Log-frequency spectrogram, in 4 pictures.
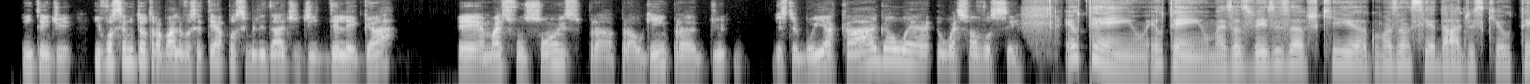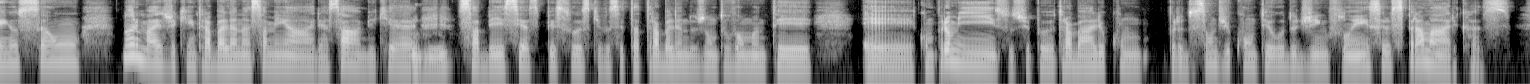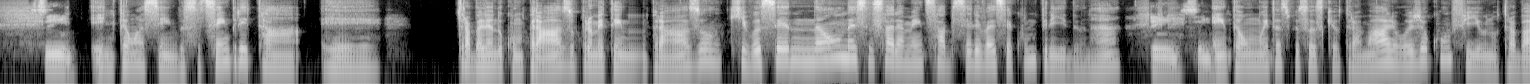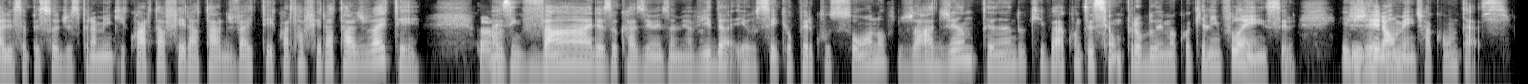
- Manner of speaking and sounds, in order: tapping; other background noise; chuckle
- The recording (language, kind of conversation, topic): Portuguese, advice, Por que acordo cansado mesmo após uma noite completa de sono?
